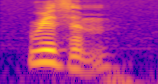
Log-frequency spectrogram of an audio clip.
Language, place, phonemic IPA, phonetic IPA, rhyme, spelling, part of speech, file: English, California, /ˈɹɪð.əm/, [ˈɹɪð.m̩], -ɪðəm, rhythm, noun / verb, En-us-rhythm.ogg
- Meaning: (noun) 1. The variation of strong and weak elements (such as duration, accent) of sounds, notably in speech or music, over time; a beat or meter 2. A specifically defined pattern of such variation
